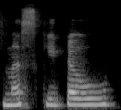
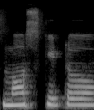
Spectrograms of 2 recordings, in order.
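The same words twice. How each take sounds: First: "mosquito" with a reduced first syllable; British pronunciation. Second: "mosquito" with a full o in the first syllable; Indian pronunciation. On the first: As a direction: say "mosquito" as muh-SKEE-toh, British model. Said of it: "while it's mosquito". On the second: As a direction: say "mosquito" as mos-KEE-to, Indian English. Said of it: "We pronounce mosquito". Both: Shown as a demonstration.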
